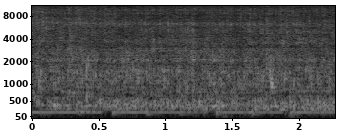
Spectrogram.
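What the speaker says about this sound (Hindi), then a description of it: "भाभी धो रहे कपड़े।" Clothes are washed by hand with water in a village, giving a steady splashing and trickling with repeated soft rhythmic sloshes about every quarter second, close and continuous.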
